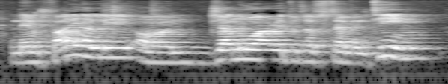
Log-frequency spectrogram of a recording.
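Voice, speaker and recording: A man's voice: fairly high pitch, fairly bright tone. Venezuelan man, strong Spanish accent. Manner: earnest, halting, repeats words while searching for English. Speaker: trading student guest. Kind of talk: casual interview storytelling. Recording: echoey room, voice from a distance.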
